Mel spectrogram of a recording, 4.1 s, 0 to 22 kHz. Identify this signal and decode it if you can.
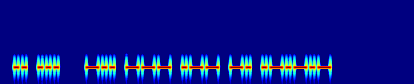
Morse code, heard as a keyed tone, about 30 wpm, 700 Hz. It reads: IS DOWN.
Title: Sentences from Top 1100 Words 30wpm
